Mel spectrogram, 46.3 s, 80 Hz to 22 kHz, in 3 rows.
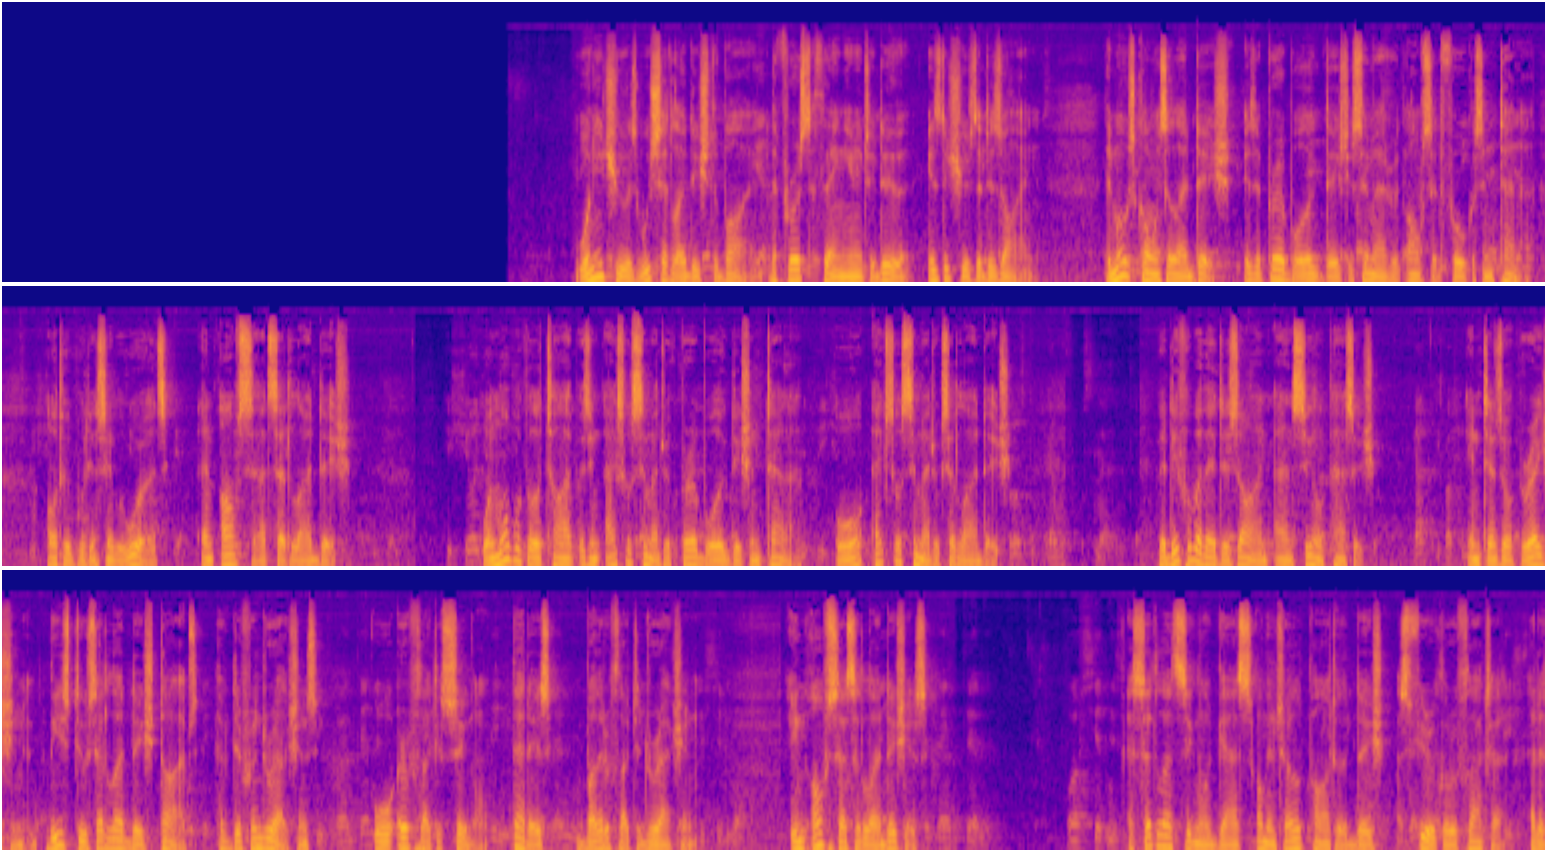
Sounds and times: Speech: 5.7 - 10.4, 11.0 - 19.0, 19.8 - 40.8, 41.5 - 46.2.

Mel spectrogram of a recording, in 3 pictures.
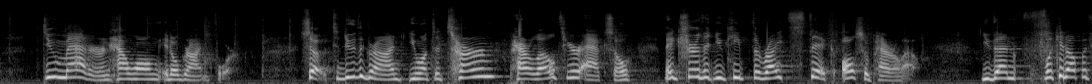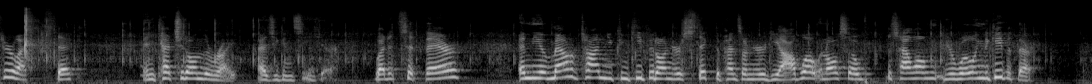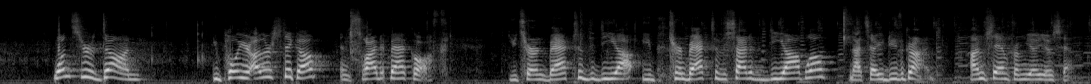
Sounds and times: Speech: 0.4 - 2.4, 3.0 - 9.2, 9.8 - 11.8, 12.4 - 21.4, 22.4 - 23.3, 24.0 - 32.7.

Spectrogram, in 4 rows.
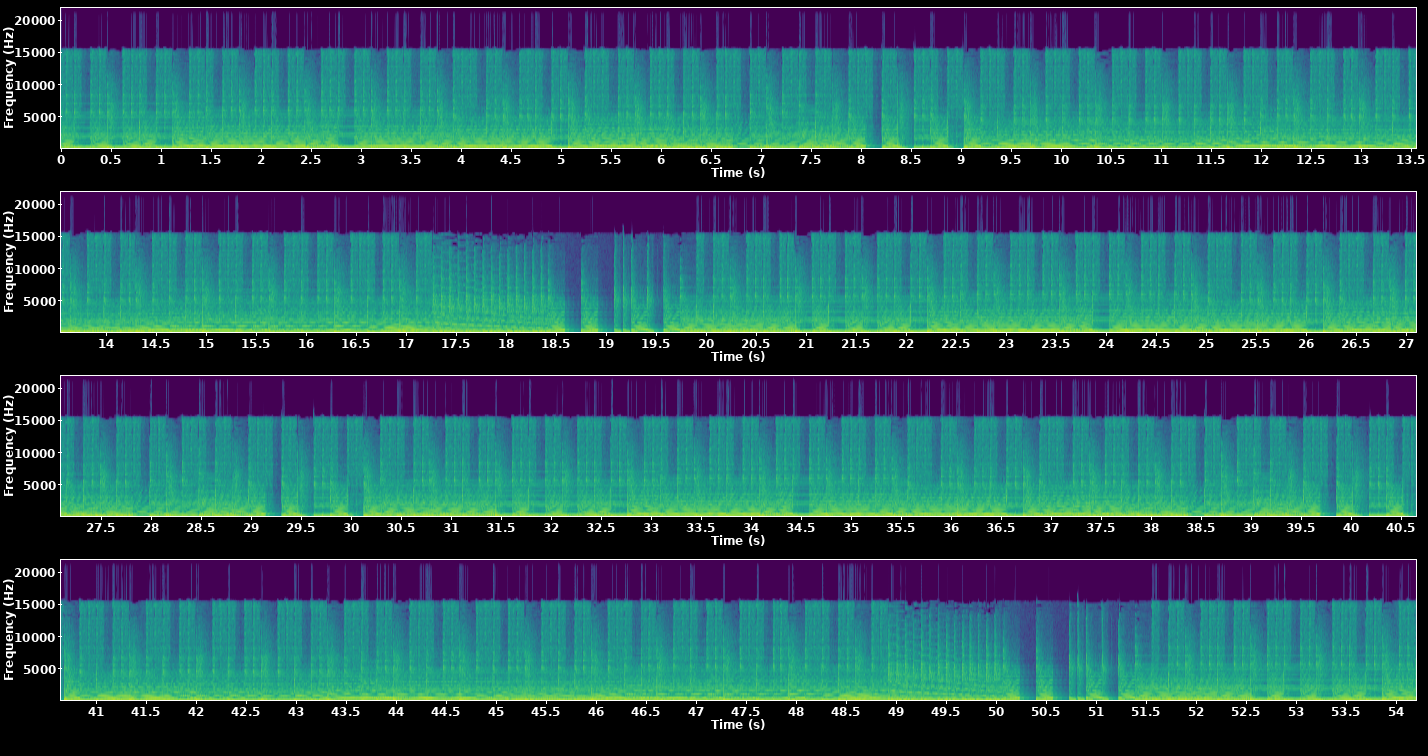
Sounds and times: Music: 0.0 - 54.2.

